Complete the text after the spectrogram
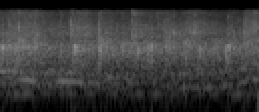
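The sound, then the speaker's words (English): An audience claps steadily for those who succeeded in reciting, a dense wash of many overlapping hand claps at an even moderate level with no one speaking over it. “Let's clap for those who succeeded to recite.”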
